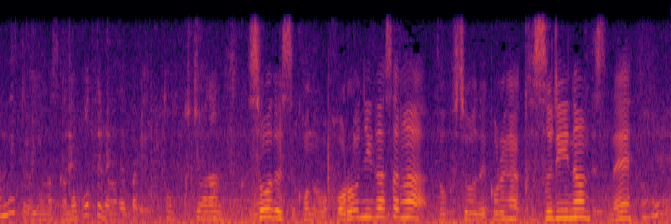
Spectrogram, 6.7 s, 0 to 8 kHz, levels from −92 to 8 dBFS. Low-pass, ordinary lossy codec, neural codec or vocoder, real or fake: 7.2 kHz; none; none; real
